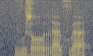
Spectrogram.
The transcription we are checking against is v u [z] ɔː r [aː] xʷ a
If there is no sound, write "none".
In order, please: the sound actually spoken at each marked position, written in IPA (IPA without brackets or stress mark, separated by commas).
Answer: z, aː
